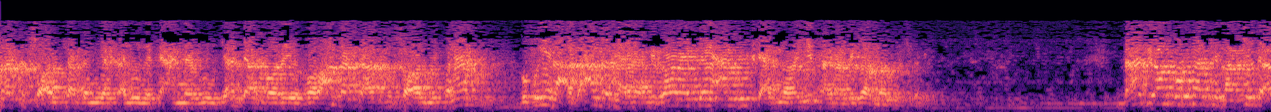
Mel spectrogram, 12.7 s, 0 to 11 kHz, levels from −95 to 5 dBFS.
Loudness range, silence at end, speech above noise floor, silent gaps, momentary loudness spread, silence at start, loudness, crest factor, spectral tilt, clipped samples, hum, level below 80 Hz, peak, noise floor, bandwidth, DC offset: 5 LU; 0 s; 34 dB; none; 5 LU; 0 s; -14 LUFS; 14 dB; -4.5 dB/octave; under 0.1%; none; -68 dBFS; -2 dBFS; -48 dBFS; 6.2 kHz; under 0.1%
